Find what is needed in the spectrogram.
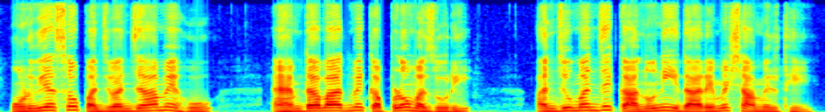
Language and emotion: Sindhi, neutral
